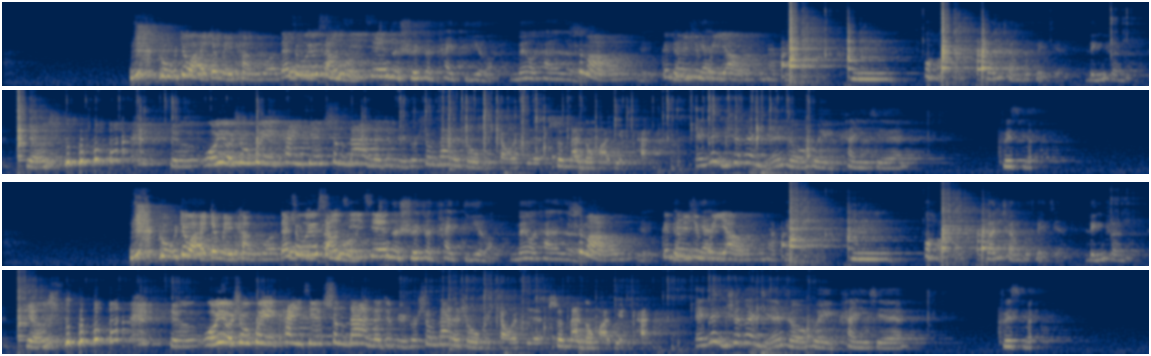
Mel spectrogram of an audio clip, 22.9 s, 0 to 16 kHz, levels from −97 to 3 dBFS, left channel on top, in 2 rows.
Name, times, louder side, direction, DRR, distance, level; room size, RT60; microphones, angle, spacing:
voice 1, 1.3-3.9 5.8-6.3 6.6-7.5 11.7-17.9, right 4 dB, 65° right, 11 dB, 1.9 m, -33 dB
voice 2, 2.9-5.8 6.4-7.2 7.6-8.1 8.5-8.9 9.2-11.3 18.4-20.5 21.4-21.8, right 2 dB, 35° right, 4 dB, 1.1 m, -40 dB
Crushing, 7.7-8.6 9.2-9.9 11.1-11.3 11.6-11.8 12.1-13.2 13.6-13.7 14.0-14.1 15.0-15.1 15.4-19.6, left 5 dB, 75° left, 2.0 m, -35 dB
24.0 x 20.0 x 8.7 m, 0.97 s
head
